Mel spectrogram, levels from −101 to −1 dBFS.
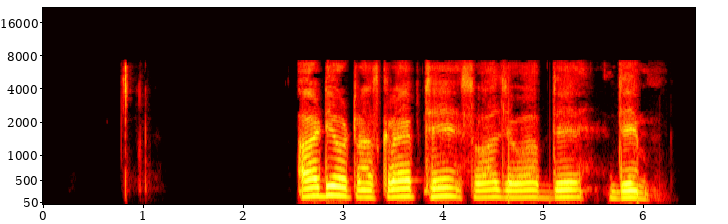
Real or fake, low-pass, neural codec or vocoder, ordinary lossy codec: real; 7.2 kHz; none; MP3, 48 kbps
